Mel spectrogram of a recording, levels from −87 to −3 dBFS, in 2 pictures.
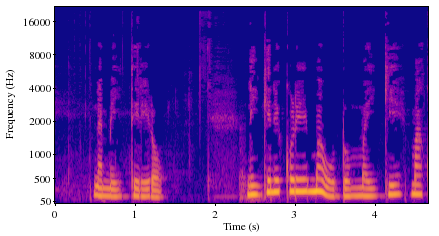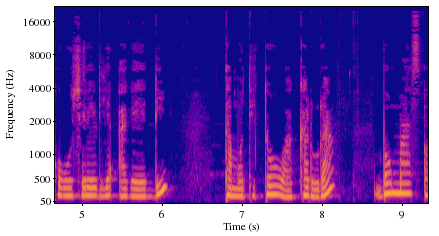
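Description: Throughout the speech, generation loss is audible: a swirly, hollow, smeared quality with blurred consonant attacks, likely from lossy re-encoding around four times, consistent with AAC-LC at about 64 kbit/s. A spectrogram shows flickering holes and smeared transients, with content up to 20.1 kHz.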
